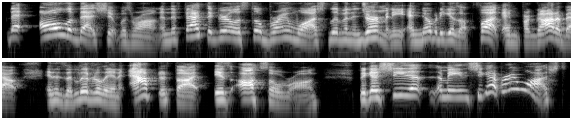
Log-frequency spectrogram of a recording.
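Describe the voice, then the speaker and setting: A woman's voice: on the high side, pushed and bright. A woman hosting a fan recap show, chatting casually and bluntly about TV with loose, informal phrasing and some swearing. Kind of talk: casual livestream chat about TV shows.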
